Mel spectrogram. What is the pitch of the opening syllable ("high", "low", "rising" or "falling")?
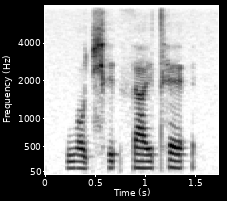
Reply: falling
